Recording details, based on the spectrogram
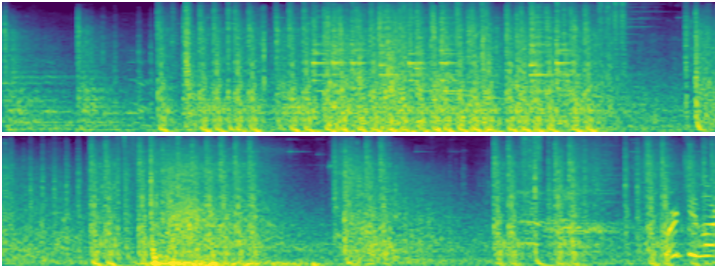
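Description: Sustained rapid gunfire in the cyber open-world shooter MindsEye on PC: loud, dense automatic bursts running almost continuously, broken only by a few brief gaps.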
